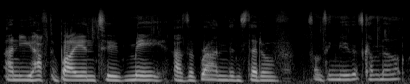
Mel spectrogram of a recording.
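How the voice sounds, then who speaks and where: A woman, a rapper and radio presenter, talking casually as a guest with a slightly raspy, tired voice and lots of fillers. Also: mid-range voice, fairly even intonation, brisk, a little mellow, a little hiss or hum. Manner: chatty, thoughtful, with frequent fillers. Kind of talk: casual podcast conversation.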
